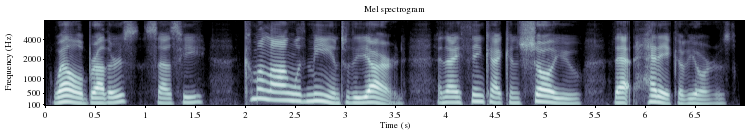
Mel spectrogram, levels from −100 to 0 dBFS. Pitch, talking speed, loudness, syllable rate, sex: 190 Hz, 190 wpm, -17 LUFS, 4.7 syllables/s, female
